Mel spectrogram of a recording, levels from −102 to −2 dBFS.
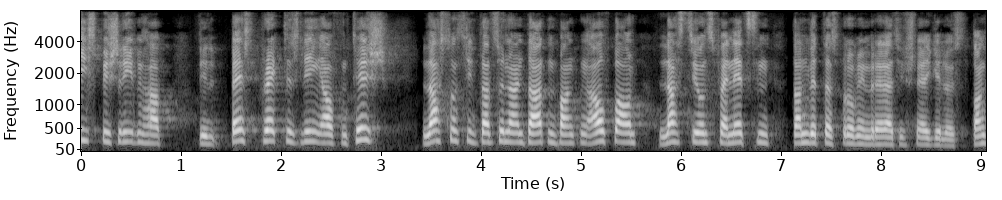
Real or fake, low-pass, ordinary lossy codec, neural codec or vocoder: fake; none; none; codec, 16 kHz, 4 kbps, FunCodec, trained on LibriTTS, 50 frames a second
